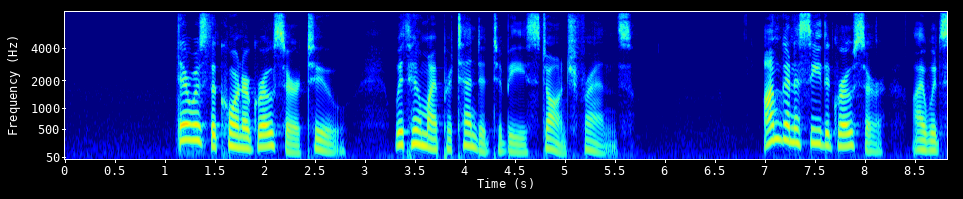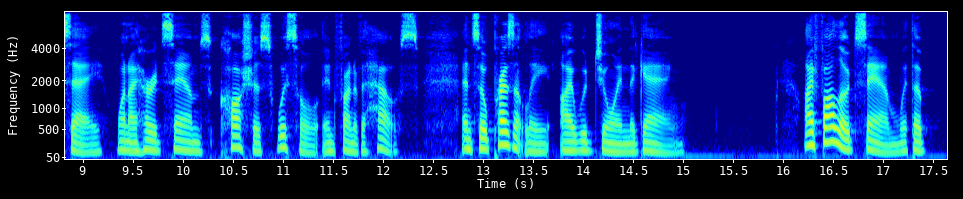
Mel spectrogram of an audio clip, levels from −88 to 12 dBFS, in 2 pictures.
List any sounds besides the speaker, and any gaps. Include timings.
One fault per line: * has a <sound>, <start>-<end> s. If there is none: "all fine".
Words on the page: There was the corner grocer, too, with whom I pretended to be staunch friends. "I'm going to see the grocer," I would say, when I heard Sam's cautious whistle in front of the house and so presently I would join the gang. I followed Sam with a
all fine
